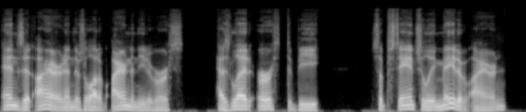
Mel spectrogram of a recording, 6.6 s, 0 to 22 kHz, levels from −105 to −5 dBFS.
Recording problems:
none

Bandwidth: 15.5 kHz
